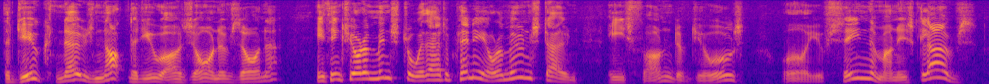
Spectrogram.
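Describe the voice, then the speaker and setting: With a mid-range voice that swings hugely in pitch, a man reads a storybook as a fretful, kindly creature. He muses haltingly, full of ums and chuckles, with no room sound on the recording.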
